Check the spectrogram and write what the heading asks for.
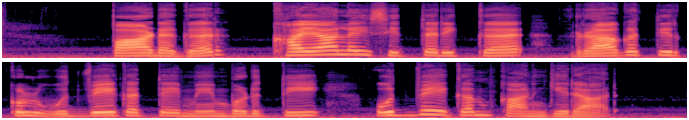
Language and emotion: Tamil, neutral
